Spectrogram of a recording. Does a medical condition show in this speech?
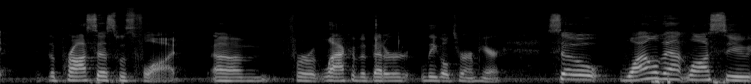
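No.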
